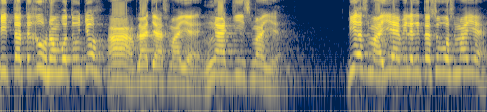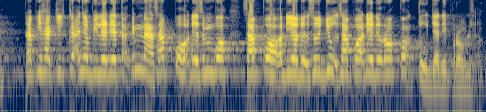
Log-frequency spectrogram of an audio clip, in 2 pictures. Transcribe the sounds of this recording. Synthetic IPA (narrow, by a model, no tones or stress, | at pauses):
kit̪ət̪əɣʊhnɔŋmbot̪ud͡ʒʊhabəlad͡ʒasəmajə̰ŋad͡ʒisəmajə̰ | diəsəmajabilakit̪əsuɣʊhsəmajat̪apiɦakikat̪̚ɲəbiladiət̪aʔkənasapɔɦɔʔdiəs̬əmbɔhsapɔɦɔʔdiədʊʔsud͡ʒʊʔ̪̚sapɔhɔʔdiadoʔɾokɔʔt̪ud͡ʒadipɾo̰blə̰m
